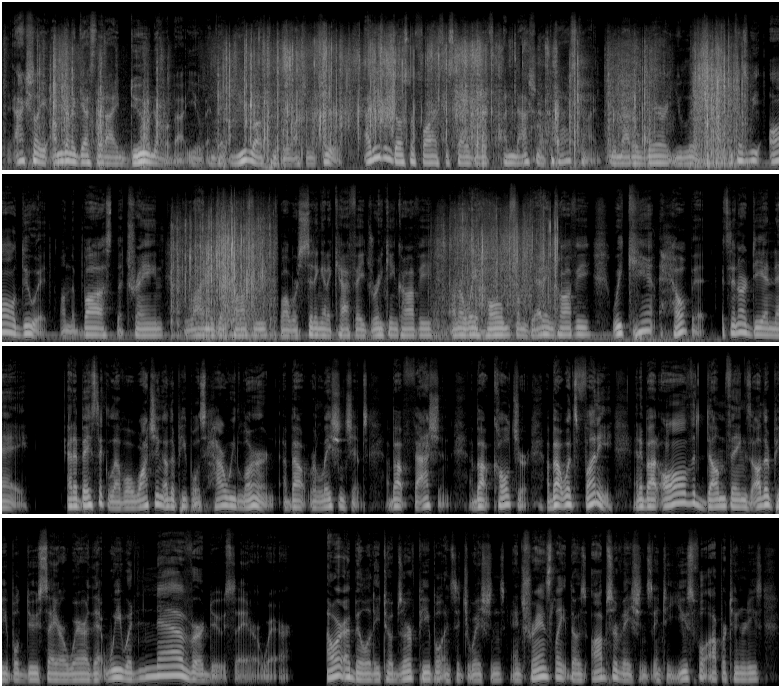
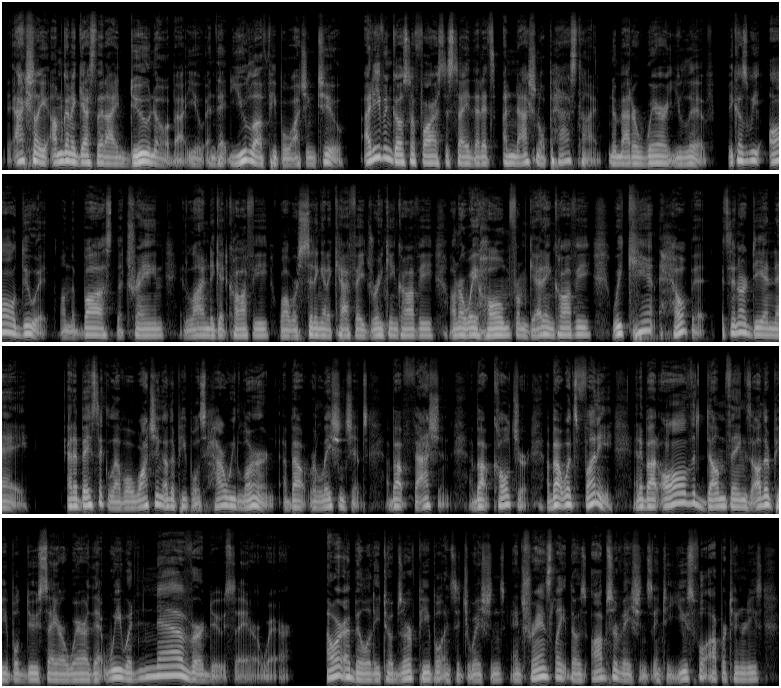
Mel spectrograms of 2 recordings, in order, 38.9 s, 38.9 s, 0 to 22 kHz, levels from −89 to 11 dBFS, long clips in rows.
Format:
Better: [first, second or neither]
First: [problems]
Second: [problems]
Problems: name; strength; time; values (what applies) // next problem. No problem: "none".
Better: second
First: household noises; very loud; until 19 s; 1 dB above the speech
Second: none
